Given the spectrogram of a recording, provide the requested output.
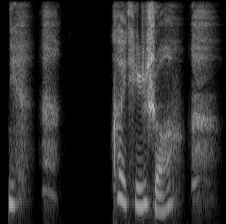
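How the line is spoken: Low, near-tearful moaning. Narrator (Chinese): 岳母已经完全忍不住了，一边发出像是要哭呻吟声 低声说

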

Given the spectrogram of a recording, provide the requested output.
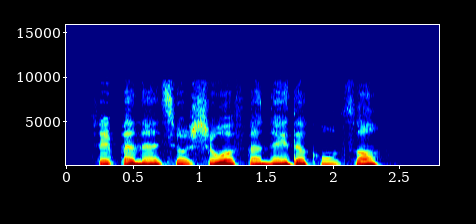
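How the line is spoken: Soft giggling. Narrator (Chinese): 小林咯咯轻笑

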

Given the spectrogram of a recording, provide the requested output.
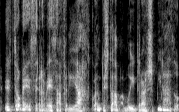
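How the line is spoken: Whisper. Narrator (Spanish): susurró

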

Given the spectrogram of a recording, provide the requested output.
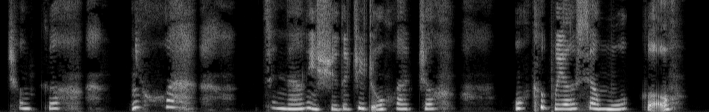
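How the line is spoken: Breathless coy. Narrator (Chinese): 莹莹娇喘吁吁，好似依然沉浸在刚才的快乐中，娇羞道

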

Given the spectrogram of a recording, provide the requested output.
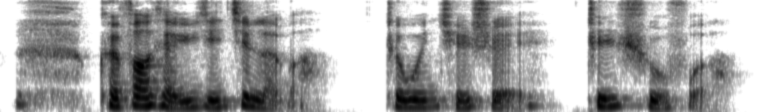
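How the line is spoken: Smiling. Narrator (Chinese): 我笑了笑便说

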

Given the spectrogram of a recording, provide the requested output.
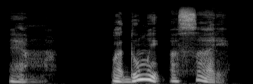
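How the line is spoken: Sighing. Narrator (Russian): вздохнул пэр Хенрик

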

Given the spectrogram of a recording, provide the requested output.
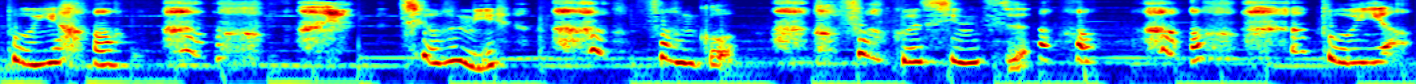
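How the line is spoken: Tearful pleading. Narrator (Chinese): 香枝哭着哀求

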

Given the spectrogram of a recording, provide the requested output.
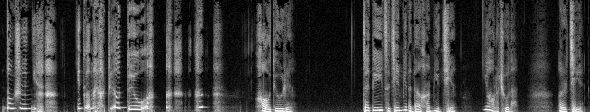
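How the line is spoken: Aggrieved whimpering sobs. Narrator (Chinese): 玲珑觉得委屈，嘤嘤的哭了起来

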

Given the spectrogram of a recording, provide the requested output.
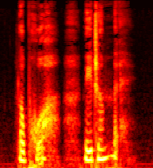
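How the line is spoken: Tender, smiling. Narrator (Chinese): 小峰微笑着 温柔的说道

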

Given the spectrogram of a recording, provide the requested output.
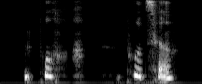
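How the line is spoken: Low voice, head bowed. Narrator (Chinese): 低下头，低声道

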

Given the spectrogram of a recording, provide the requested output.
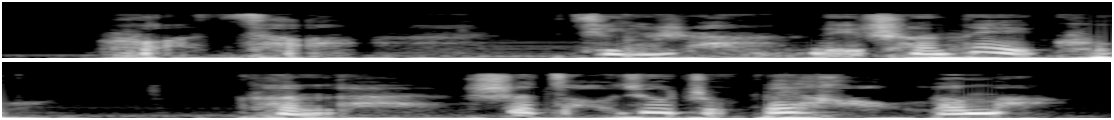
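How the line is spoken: Smug laughing. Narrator (Chinese): 得意的笑着说

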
